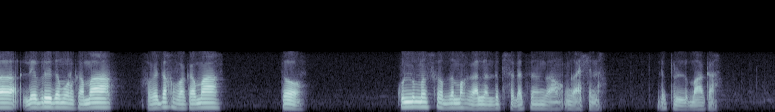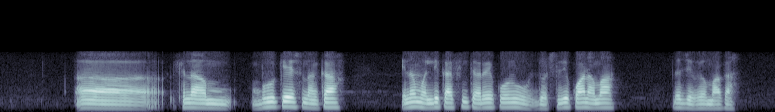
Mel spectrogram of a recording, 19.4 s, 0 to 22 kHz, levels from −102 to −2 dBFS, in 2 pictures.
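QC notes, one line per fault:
The speech sits on an ordinary telephone line, with the band running from about 150 Hz to 3.5 kHz, nothing above 3.8 kHz, and at most a faint level-following hiss beneath it, which fits G.711 mu-law telephone coding at 64 kbps working as intended.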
